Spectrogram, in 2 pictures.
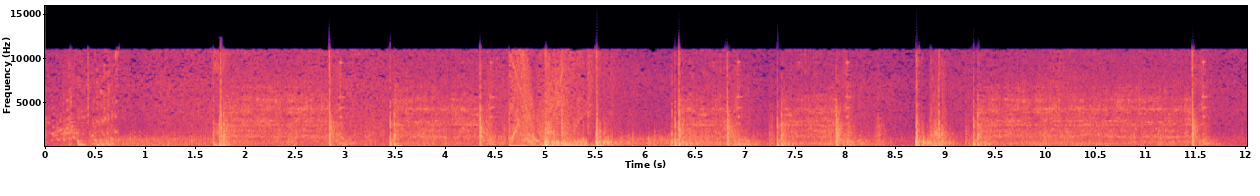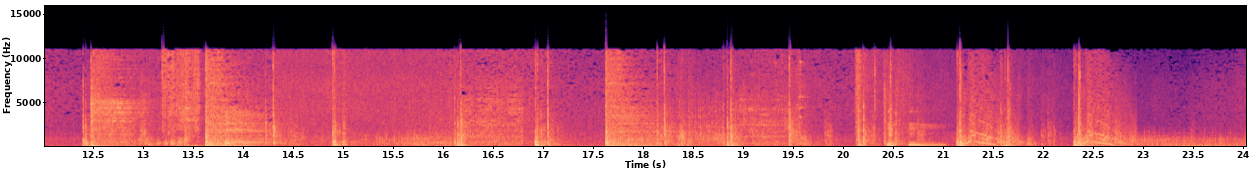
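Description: Skateboard wheels roll steadily over smooth concrete.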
